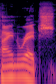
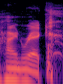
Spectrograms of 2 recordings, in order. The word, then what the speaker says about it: Heinrich: It's Heinrich, not Heinrich. Yeah. Yeah, New German, not Old German.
